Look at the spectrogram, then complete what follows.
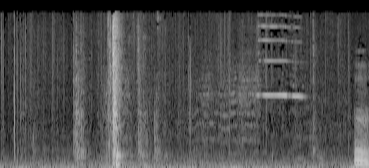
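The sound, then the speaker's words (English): A door is rattled and worked open, with a sharp clack of the latch, some scraping and creaking, and a final thump as it gives way. No one speaks. “Try the door.”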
